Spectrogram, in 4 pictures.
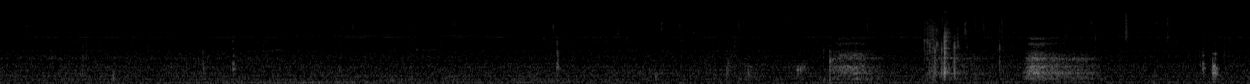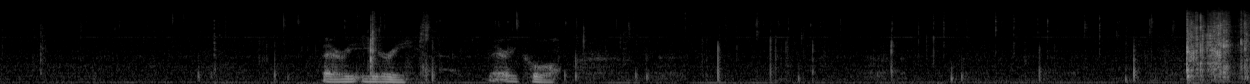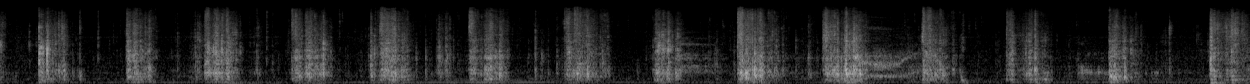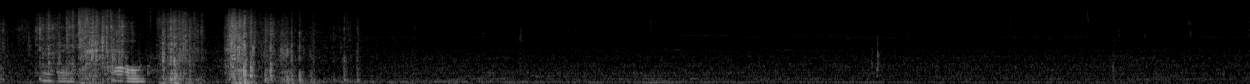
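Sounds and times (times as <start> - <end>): footsteps crunching on icy snow: 9.2 - 10.1, 23.7 - 41.2.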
